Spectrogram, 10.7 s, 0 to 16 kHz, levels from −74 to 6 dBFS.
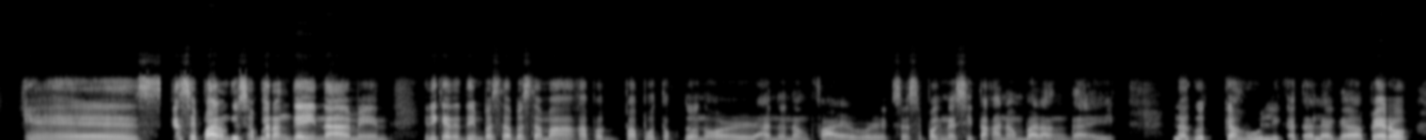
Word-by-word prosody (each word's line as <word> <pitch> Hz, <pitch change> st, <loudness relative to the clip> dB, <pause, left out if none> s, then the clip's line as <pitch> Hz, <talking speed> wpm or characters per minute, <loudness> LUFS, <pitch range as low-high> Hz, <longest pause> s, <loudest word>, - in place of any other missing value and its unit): Yes. 135 Hz, +1 st, 0 dB
Kasi 160 Hz, +6 st, +3 dB
parang 195 Hz, +1 st, +8 dB
dun 200 Hz, -, +5 dB
sa 195 Hz, -, +2 dB
barangay 170 Hz, -2 st, +5 dB
namin, 140 Hz, -5 st, +3 dB, 0.2 s
hindi 160 Hz, -, +2 dB
ka 165 Hz, +1 st, +2 dB
na -, -, -5 dB
din 165 Hz, 0 st, -1 dB
basta 155 Hz, -1 st, -1 dB
basta 145 Hz, -2 st, -3 dB
makakapagpaputok 130 Hz, -1 st, -5 dB
dun 120 Hz, 0 st, -5 dB
or 120 Hz, -1 st, -4 dB
ano 125 Hz, 0 st, -6 dB
ng 120 Hz, -1 st, -9 dB
fireworks. 100 Hz, 0 st, -5 dB
Kasi 115 Hz, -, -6 dB
'pag 130 Hz, 0 st, -5 dB
nasita 130 Hz, -1 st, -3 dB
ka 130 Hz, -, -3 dB
ng 125 Hz, -1 st, -8 dB
barangay, 105 Hz, -2 st, -5 dB, 0.4 s
lagot -, -, -3 dB
ka, 160 Hz, -, +3 dB
huli 135 Hz, -4 st, -6 dB
ka 120 Hz, 0 st, -8 dB
talaga. 110 Hz, 0 st, -1 dB
Pero 150 Hz, +1 st, +4 dB
130 Hz, 175 wpm, -22 LUFS, 120-150 Hz, 0.4 s, parang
